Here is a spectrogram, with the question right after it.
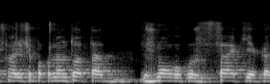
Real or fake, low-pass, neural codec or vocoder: real; 9.9 kHz; none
